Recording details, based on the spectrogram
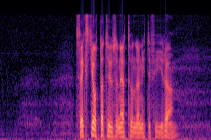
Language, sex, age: Swedish, male, 45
